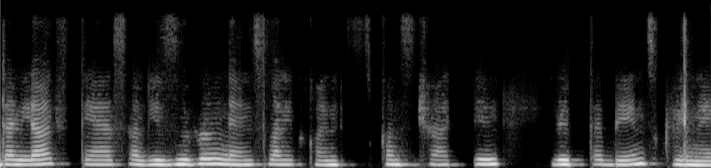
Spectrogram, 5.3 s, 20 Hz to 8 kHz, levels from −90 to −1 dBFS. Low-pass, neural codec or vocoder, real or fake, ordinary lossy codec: 7.2 kHz; codec, 16 kHz, 0.5 kbps, X-Codec, HuBERT features, trained on general audio; fake; none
